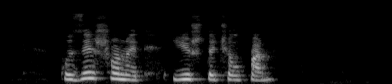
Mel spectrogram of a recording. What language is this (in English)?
Mari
